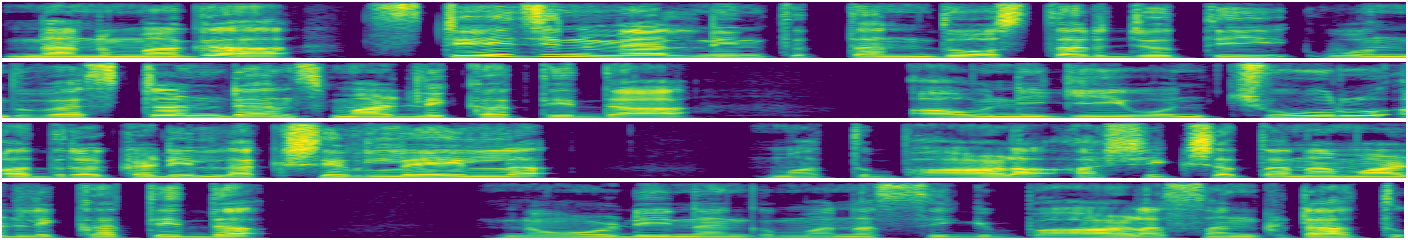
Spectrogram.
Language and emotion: Kannada, sad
